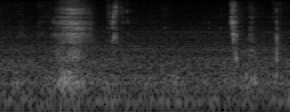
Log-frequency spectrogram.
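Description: Close mouth sounds of chewing a bite of egg salad sandwich with cucumber and ham: a few short wet chewing noises, the loudest about half a second in.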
